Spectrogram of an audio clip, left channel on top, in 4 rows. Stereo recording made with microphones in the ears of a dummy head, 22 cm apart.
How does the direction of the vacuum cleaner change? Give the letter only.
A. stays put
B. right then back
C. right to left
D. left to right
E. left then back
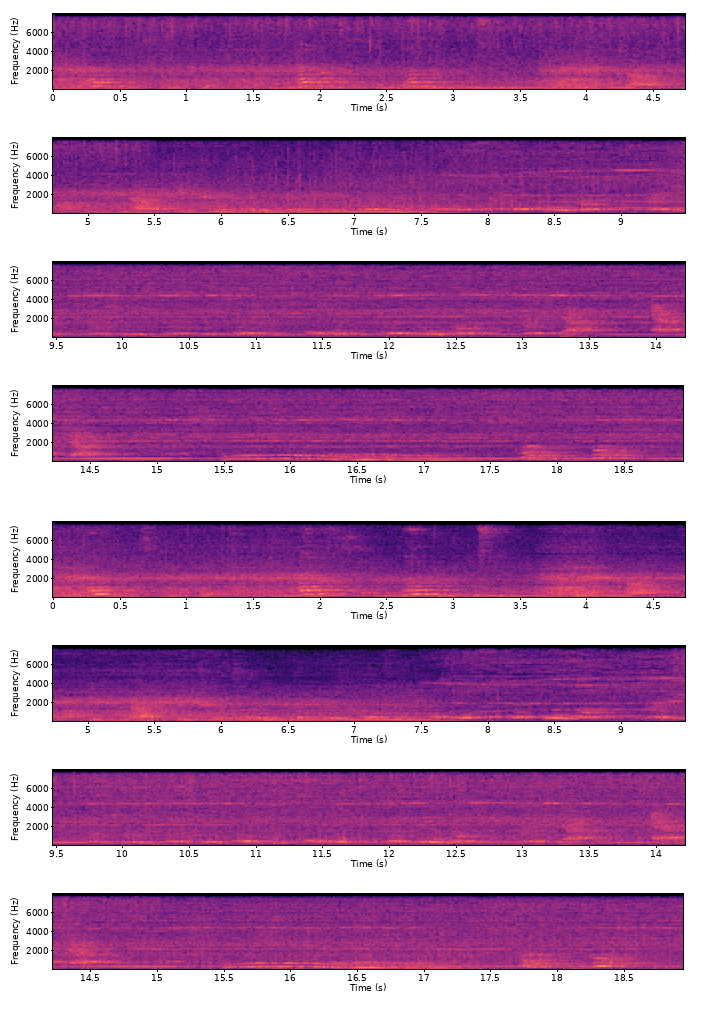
C.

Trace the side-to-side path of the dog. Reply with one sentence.
You can hear the dog stay in one place.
